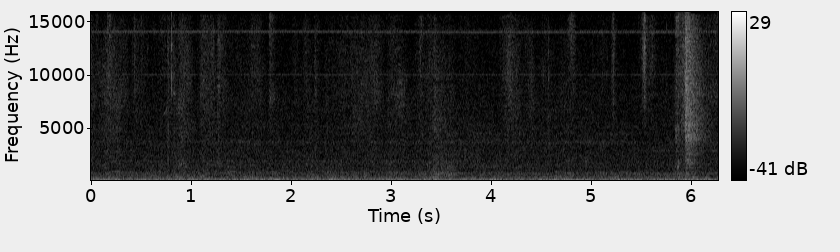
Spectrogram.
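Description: Steady rumble of a moving passenger train heard from inside the carriage, with a single sharp click near the end.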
